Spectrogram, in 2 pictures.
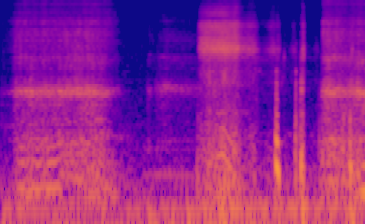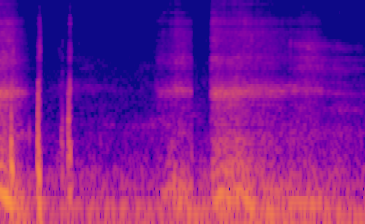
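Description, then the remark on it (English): Loud, rasping snores repeat in slow cycles, punctuated by several sharp snorts and clicks near the middle, with no talking over them. “So I'm too busy listening to the snoring to actually keep talking about something else, but maybe I'll try to just keep it down there.”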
